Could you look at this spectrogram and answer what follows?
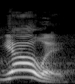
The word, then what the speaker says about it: Yahweh: Then lower it says, the strong probability is, get it there, the strong probability is that the name Jehovah was anciently pronounced Yahweh.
